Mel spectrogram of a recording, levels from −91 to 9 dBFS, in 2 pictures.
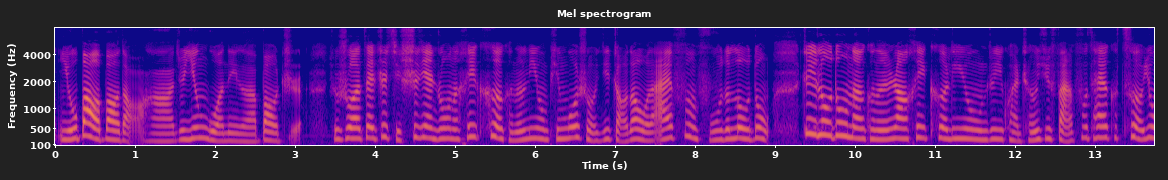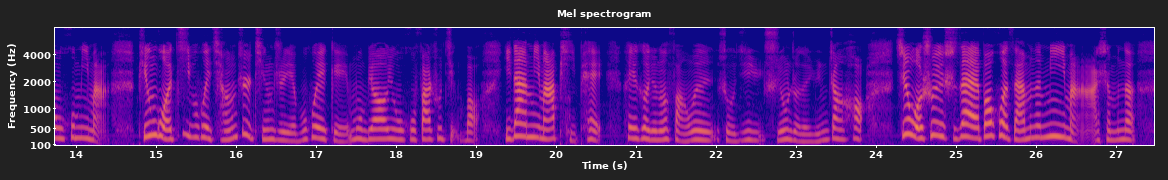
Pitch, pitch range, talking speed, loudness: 245 Hz, 225-275 Hz, 285 characters per minute, -32 LUFS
